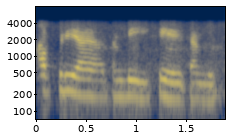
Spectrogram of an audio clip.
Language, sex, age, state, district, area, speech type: Tamil, female, 30-45, Tamil Nadu, Pudukkottai, rural, conversation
